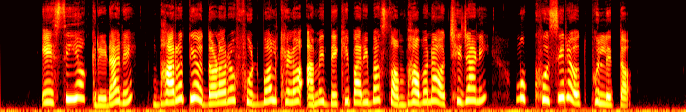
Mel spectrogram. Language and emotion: Odia, happy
